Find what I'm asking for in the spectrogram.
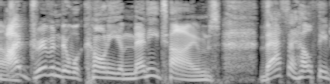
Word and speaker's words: Waconia: Waconia is how you pronounce it, to see a Suburbs show.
